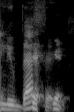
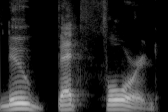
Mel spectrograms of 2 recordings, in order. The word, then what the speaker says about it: New Bedford: Well, no, I say New Bedford. That's how we say it up here, New Bedford. But it's properly pronounced New Bedford. There's an R in there, which we don't really.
